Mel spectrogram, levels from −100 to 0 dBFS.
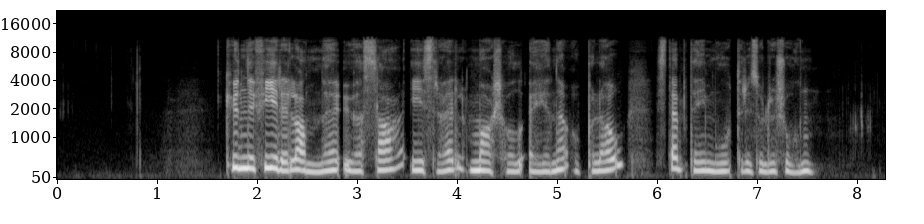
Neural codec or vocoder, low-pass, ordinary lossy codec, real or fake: none; 10.8 kHz; Opus, 32 kbps; real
